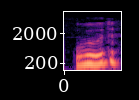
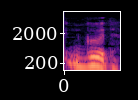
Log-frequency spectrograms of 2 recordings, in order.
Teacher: debemos diferenciar la aproximante bilabial w escrita del sonido g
